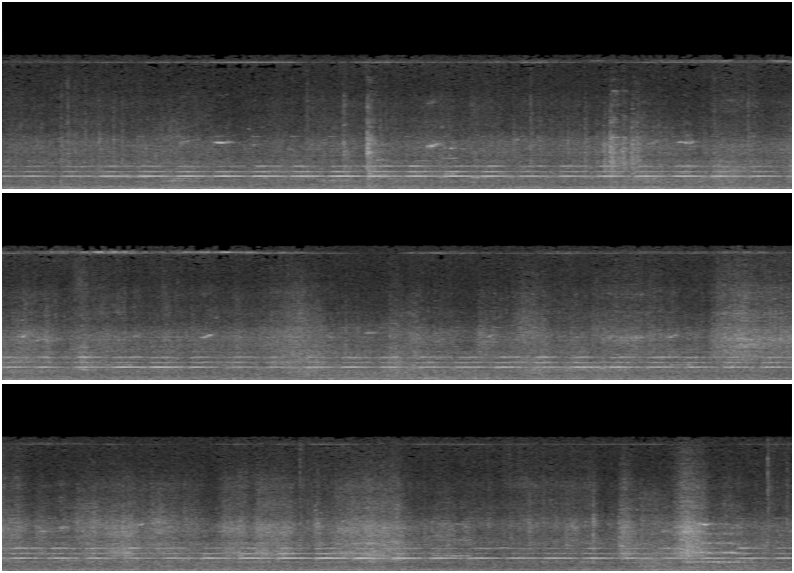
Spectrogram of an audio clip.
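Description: BNSF double-stack intermodal train rolling past, its well cars giving a steady rumble on the rails. A thin steady high whine runs through it, and a few brief clanks sound along the way.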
